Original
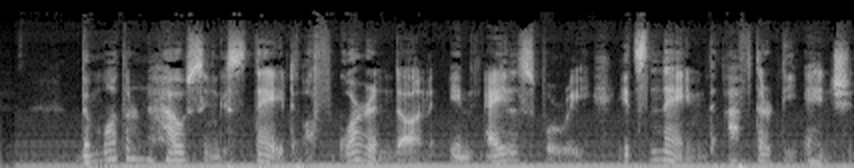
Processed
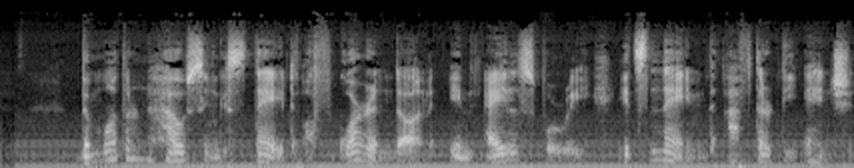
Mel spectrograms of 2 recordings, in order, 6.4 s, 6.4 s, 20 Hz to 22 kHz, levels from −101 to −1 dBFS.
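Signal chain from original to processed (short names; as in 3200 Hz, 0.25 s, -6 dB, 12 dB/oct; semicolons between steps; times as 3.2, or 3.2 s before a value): ten-band EQ 250 Hz +9 dB, 500 Hz +9 dB, 1000 Hz +3 dB, 4000 Hz +8 dB, 8000 Hz +8 dB; gain -4.5 dB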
